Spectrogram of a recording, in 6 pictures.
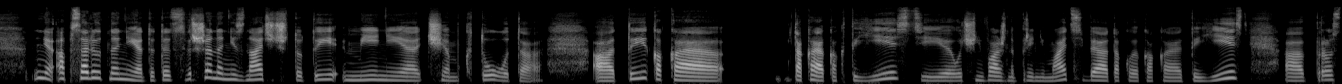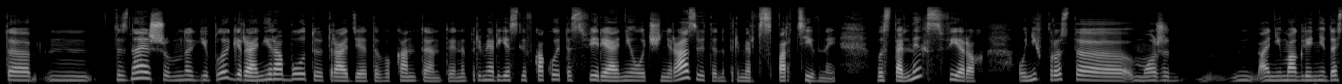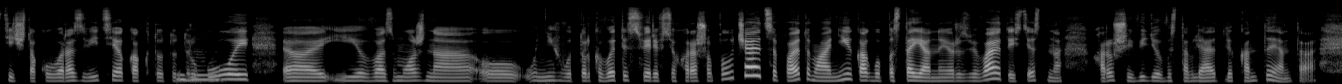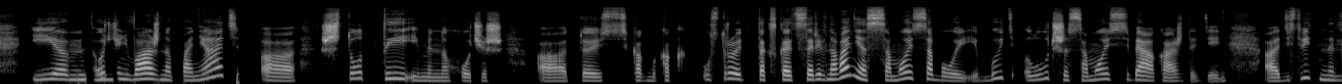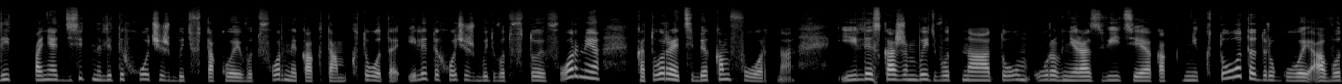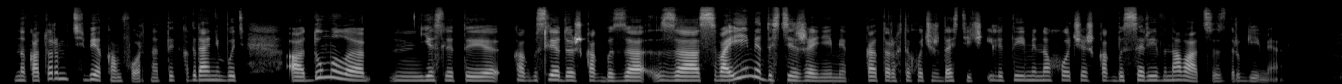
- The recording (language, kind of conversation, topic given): Russian, advice, Как справиться с чувством фальши в соцсетях из-за постоянного сравнения с другими?
- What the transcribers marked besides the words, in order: tapping; stressed: "ты"; stressed: "кто-то"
